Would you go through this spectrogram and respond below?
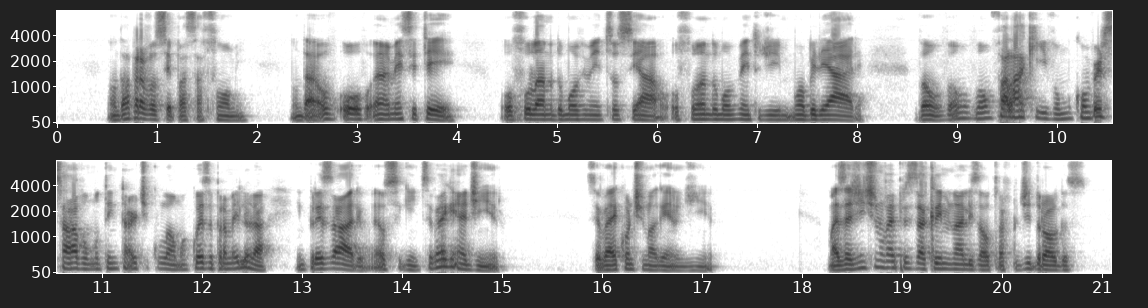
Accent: Brazil; porque eu sei que eu sou brasileiro também, né?

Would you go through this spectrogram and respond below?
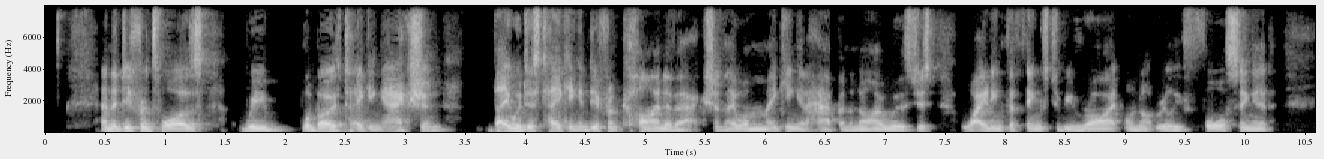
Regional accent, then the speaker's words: Brisbane, Queensland, Australia; accent: Australian; I grew up in Brisbane, Australia. So that's the Australian accent that's, that the people can hear and possibly not even understand right now. And so I lived there for the first, 27 years of my life.

